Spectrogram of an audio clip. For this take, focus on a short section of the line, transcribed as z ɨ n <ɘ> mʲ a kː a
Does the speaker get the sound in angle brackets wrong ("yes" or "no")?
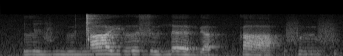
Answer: yes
